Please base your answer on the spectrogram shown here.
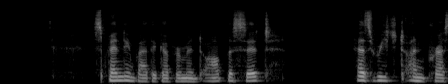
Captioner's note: speaking in French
